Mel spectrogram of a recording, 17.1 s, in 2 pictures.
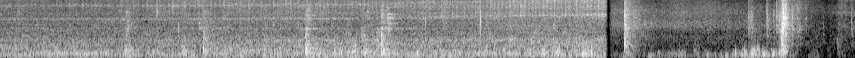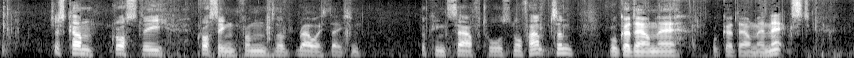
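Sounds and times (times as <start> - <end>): train rumbling: 0.0 - 6.1
wheel clicks over rail joints: 0.0 - 6.1
quiet outdoor ambience: 0.0 - 17.0.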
